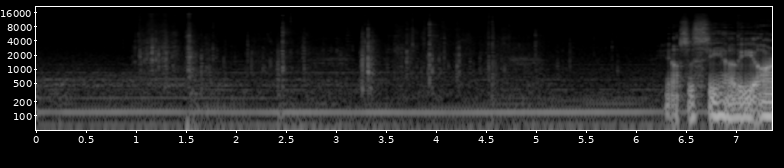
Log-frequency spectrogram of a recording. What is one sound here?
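Plastic parts click and rattle as they are handled.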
